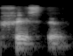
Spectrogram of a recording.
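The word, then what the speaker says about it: Foerster: la pinza de Fester forester se escribe pero se pronuncia pinza de Fester o pinza de anillos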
